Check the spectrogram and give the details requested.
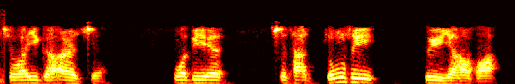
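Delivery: reading aloud in Henan dialect. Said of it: "用河南话".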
